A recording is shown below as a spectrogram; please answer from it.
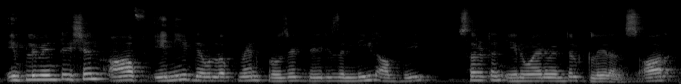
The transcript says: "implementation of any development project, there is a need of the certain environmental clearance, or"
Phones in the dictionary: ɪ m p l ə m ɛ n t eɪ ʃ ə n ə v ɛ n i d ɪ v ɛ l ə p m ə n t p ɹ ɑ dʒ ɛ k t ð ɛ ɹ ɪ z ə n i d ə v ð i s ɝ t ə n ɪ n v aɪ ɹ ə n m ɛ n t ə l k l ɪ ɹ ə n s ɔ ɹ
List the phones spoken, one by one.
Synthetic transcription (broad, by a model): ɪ m p l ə m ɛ n t eɪ ʃ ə n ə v ɛ n i d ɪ v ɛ l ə p m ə n t p ɹ ɑ dʒ ɛ k t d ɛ ɹ ɪ z ə n i d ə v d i s ɝ t ə n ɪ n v aɪ ə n m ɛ n t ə l k l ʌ ɹ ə n s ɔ ɹ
